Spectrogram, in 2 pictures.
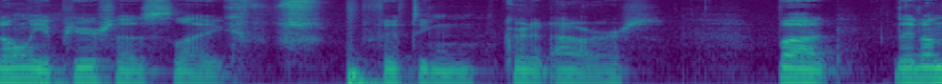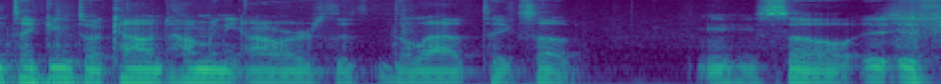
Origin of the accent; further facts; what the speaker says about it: Venezuela; moved away; We don't have a 12th grade back home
